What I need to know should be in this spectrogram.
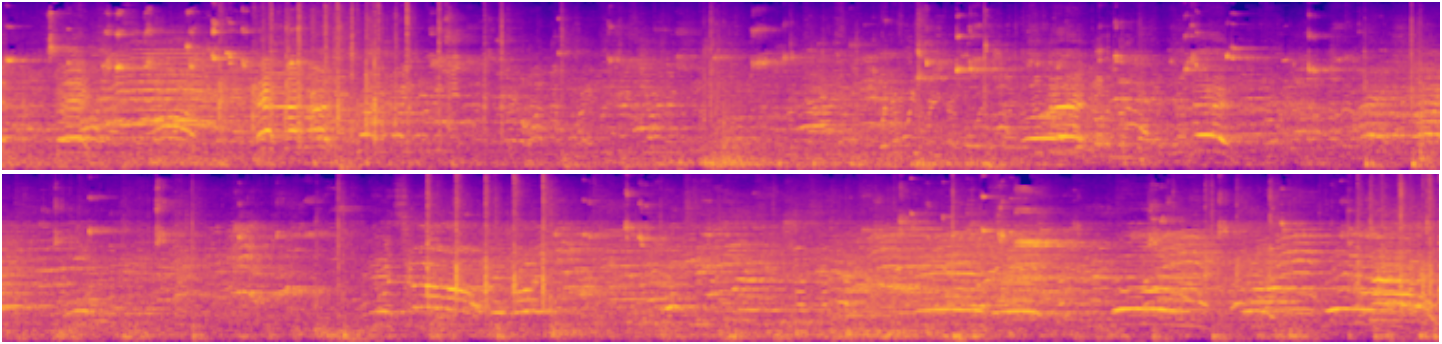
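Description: Spectators chatter and call out throughout the hall.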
